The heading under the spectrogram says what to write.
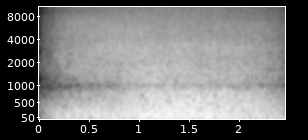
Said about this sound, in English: The ocean, it's parting.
